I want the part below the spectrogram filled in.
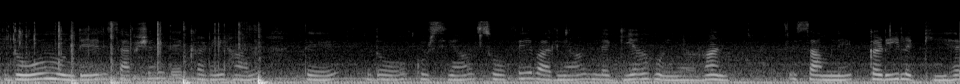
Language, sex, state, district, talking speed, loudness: Punjabi, female, Punjab, Pathankot, 120 wpm, -24 LUFS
